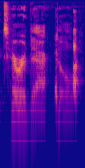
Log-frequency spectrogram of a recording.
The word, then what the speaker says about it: pterodactyl: No, you meant to say pterodactyl. – Yeah. – That silent P really fucks you.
